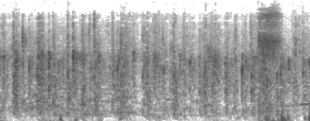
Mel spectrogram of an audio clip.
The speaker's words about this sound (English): Let's clap right to the Lord.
